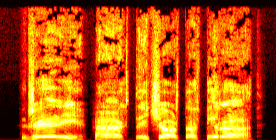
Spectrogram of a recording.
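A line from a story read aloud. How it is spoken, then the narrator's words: Hearty roar. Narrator (Russian): взревел адмирал Уильямс, крепкий и коренастый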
